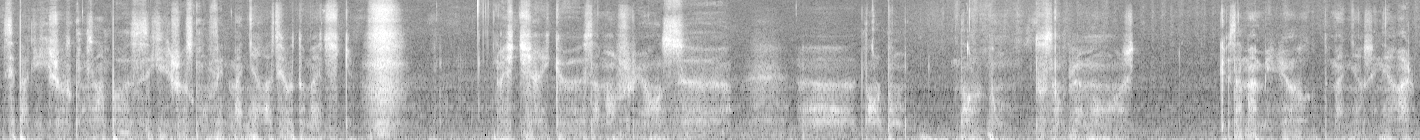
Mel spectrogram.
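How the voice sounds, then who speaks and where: Young guy doing asmr, whispering super close right in your ear, just casually chatting. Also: measured pace. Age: young adult. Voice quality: breathy whisper. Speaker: ASMR video host. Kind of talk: ASMR, informal question-and-answer chat. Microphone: very close to the microphone.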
